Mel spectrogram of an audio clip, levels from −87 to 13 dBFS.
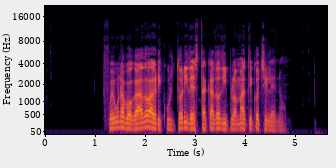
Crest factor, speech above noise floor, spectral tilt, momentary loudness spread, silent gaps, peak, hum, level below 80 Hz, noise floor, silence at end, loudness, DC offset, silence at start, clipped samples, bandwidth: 18 dB; 58 dB; -5.5 dB/octave; 11 LU; none; -2 dBFS; none; -60 dBFS; -77 dBFS; 0.85 s; -19 LUFS; under 0.1%; 1.2 s; under 0.1%; 14 kHz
